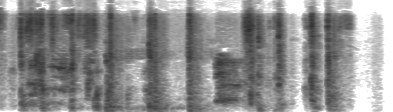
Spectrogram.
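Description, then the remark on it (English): A dog that has just been hurt by a person yelps, whimpers and barks in rapid, uneven bursts over about four seconds, fairly loud, with agitated human voices mixed in before a brief silence. “You just hurt that dog, bro.”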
